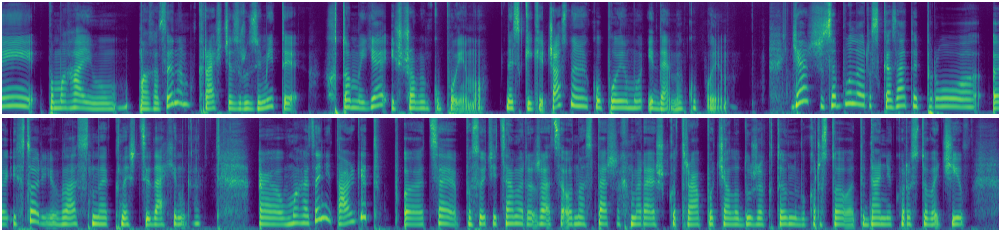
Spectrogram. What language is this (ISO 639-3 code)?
ukr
